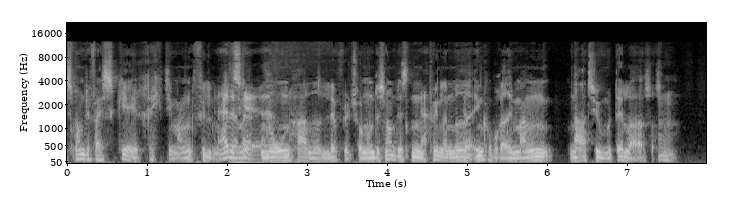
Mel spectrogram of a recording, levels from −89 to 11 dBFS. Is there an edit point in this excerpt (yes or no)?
no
